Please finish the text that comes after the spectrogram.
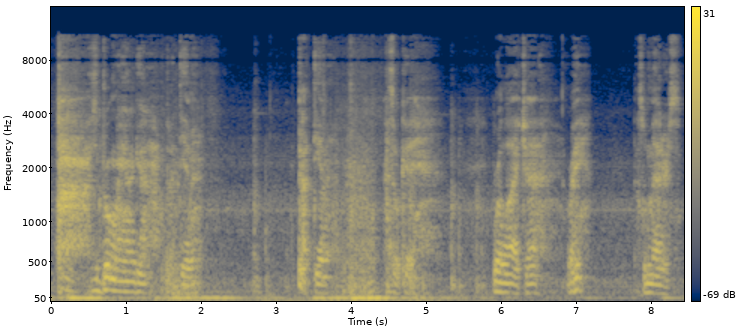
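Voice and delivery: low, quiet and winded; out of breath. Real, not acted. Streamer winded after hurting their hand, out of breath. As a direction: speak softly, spent after an outburst. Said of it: "I'm out of breath".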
